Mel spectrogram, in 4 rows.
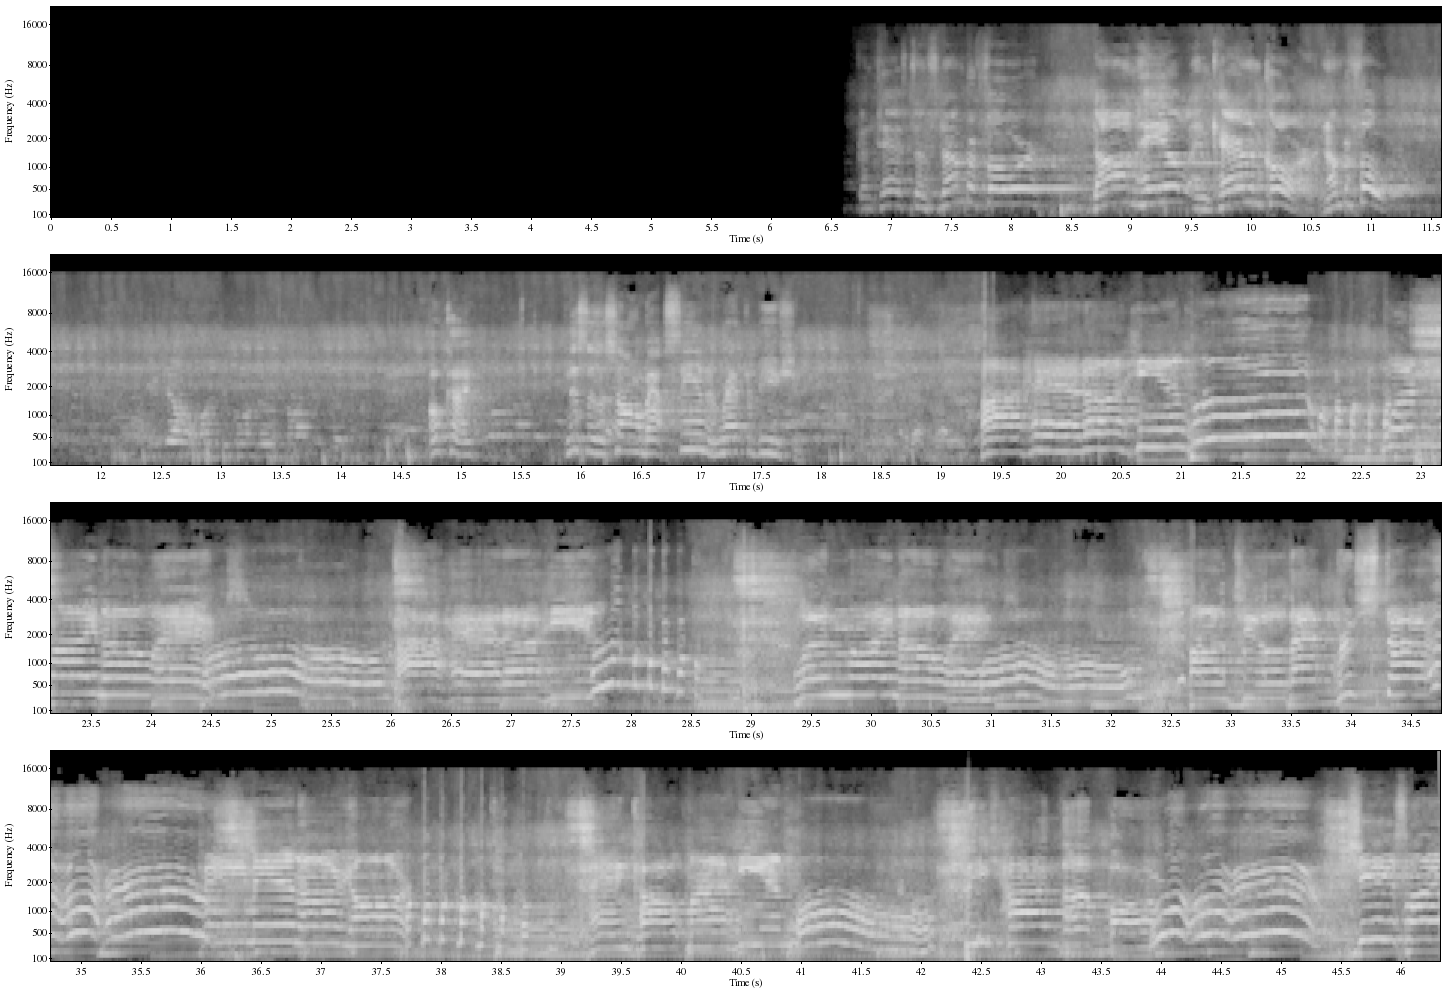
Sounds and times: Music: 0:19.3 - 0:46.3.

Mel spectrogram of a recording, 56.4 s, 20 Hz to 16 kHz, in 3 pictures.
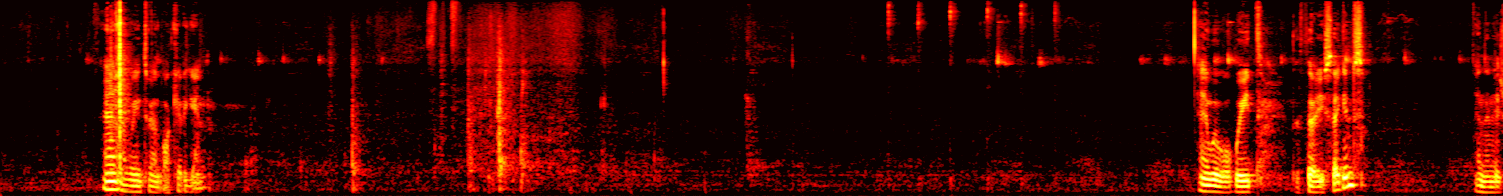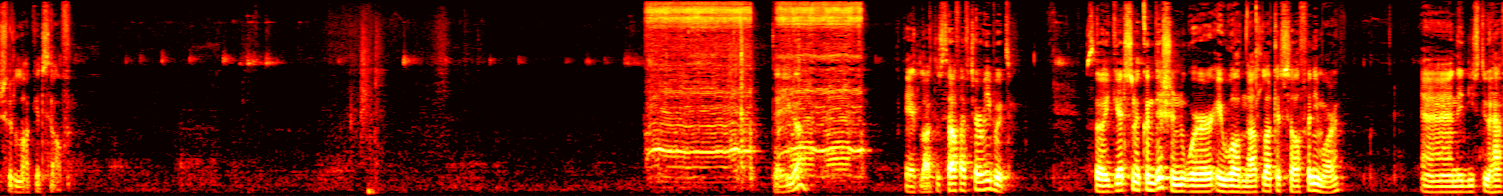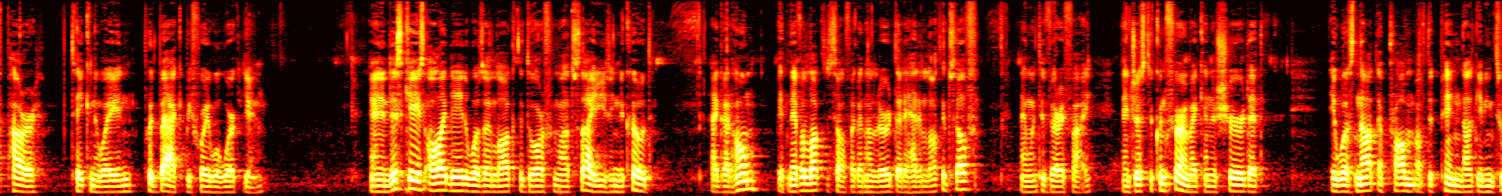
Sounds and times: Speech: 0:01.3 - 0:02.7, 0:15.0 - 0:17.1, 0:18.4 - 0:19.7, 0:28.4 - 0:28.9, 0:30.1 - 0:31.5, 0:32.4 - 0:35.6, 0:36.6 - 0:40.9, 0:42.2 - 0:45.8, 0:46.4 - 0:53.4, 0:54.2 - 0:56.3.

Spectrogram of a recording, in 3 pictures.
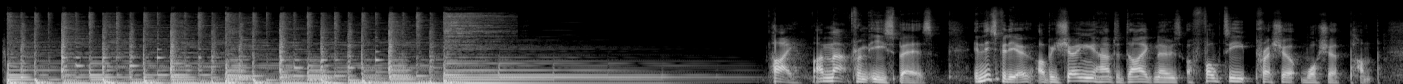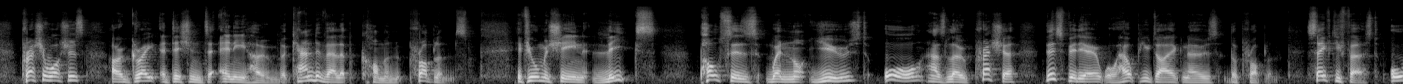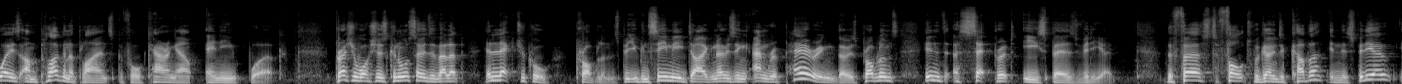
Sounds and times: Speech: 0:07.7 - 0:42.0.

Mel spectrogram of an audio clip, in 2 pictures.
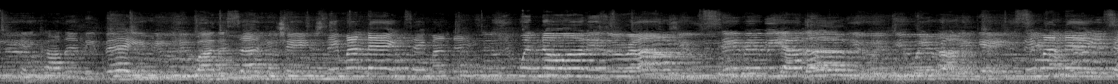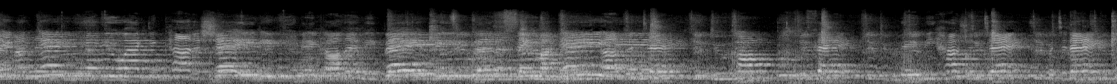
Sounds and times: A capella: 0:00.0 - 0:22.3
Singing: 0:00.0 - 0:22.3.

